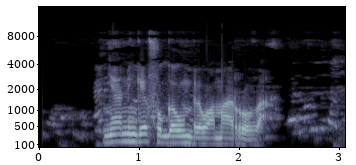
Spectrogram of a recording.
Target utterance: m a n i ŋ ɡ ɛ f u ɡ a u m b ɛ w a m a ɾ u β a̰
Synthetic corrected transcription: ɲ a n i ŋ ɡ ɛ f u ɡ a u m b ɛ w a m a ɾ u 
